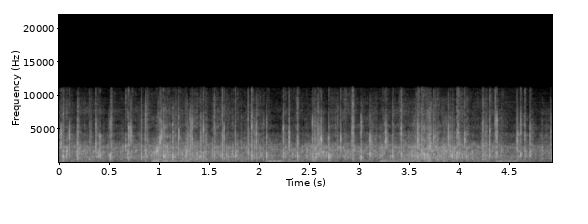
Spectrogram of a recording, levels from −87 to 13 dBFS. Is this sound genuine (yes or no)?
no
